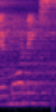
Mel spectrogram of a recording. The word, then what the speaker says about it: mnemonics: நெமோனிக்ஸ் வந்து இப்படி தான் ப்ரொனவுன்ஸ் பண்ணணும். அதோட ஸ்பெல்லிங் பார்த்திங்க அப்படின்னா MNEMONICS. ஸோ இந்த மாதிரி தான் வந்து ஸ்பெல்லிங் வரும்.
